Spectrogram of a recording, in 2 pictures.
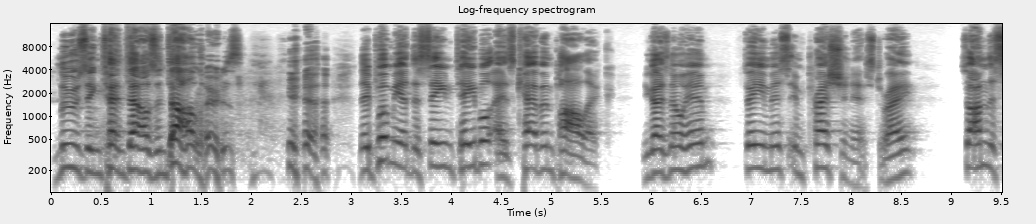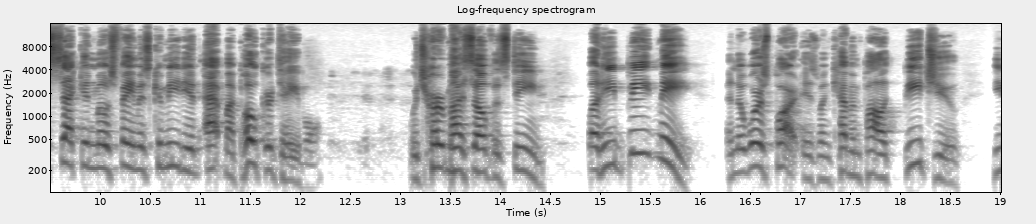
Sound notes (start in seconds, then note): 1.4 audience laughs; 1.4 laughing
